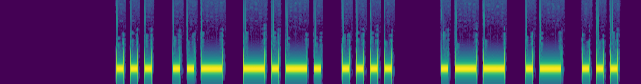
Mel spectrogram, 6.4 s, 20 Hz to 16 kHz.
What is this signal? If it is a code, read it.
Morse code, heard as a keyed tone, about 17 wpm, 700 Hz. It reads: SUCH WAS
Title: Sentences from Top 1400 Words 17wpm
